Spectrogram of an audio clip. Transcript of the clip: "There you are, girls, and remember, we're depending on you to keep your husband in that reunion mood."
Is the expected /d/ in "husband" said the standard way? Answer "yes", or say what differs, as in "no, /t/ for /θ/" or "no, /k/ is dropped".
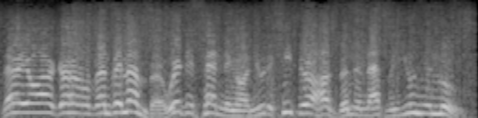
yes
